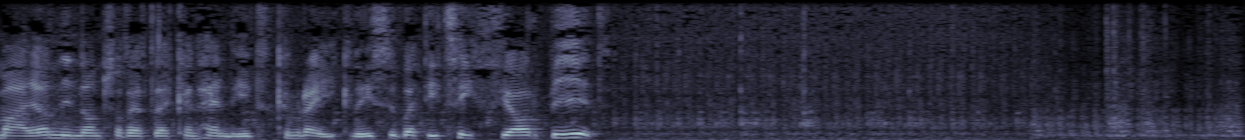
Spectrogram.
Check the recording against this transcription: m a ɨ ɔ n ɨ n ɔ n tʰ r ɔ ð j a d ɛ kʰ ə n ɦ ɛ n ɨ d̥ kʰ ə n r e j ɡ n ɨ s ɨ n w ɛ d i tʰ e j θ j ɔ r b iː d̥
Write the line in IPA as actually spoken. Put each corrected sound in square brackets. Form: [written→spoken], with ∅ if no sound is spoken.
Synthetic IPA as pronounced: m a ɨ ɔ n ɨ n ɔ n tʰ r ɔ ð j a d ɛ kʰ ə n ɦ ɛ n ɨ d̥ kʰ ə [n→m] r e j ɡ n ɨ s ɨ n w ɛ d i tʰ e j θ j ɔ r b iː d̥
